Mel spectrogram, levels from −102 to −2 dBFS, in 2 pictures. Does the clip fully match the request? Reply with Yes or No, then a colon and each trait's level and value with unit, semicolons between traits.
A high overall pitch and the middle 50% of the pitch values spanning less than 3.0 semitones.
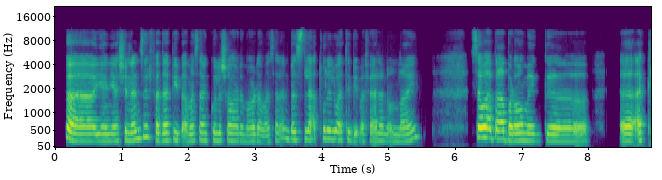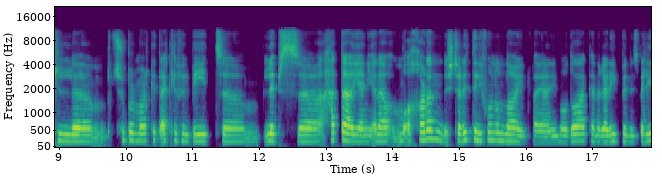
Yes: high, 205 Hz; narrow, 2.6 semitones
